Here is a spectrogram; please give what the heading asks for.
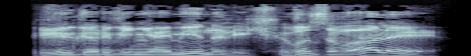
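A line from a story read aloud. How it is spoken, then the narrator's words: Deafening bark. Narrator (Russian): рявкнул один из них так, что у меня чуть уши не заложило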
